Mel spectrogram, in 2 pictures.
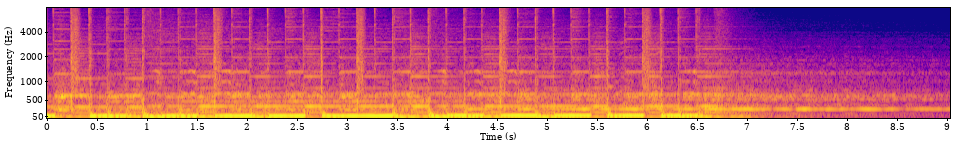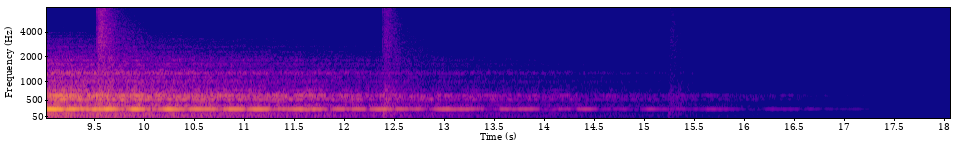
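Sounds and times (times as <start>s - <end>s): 
beats: 0.0s - 7.2s.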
